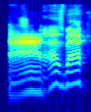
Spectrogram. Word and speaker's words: Asbæk: So it's an A. It's just It's just AH. Asbæk.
